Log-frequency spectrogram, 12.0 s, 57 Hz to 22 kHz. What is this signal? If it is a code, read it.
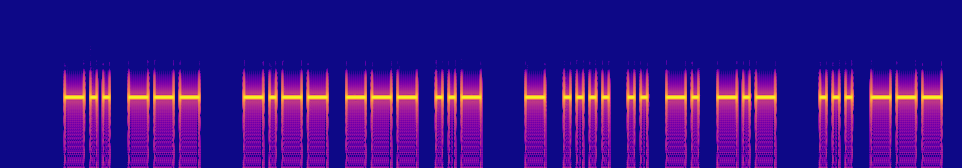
Morse code, heard as a keyed tone, about 15 wpm, 700 Hz. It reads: DO YOU THINK SO
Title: Sentences from Top 200 Words 15wpm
